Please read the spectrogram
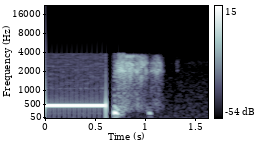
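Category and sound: signal or alarm, telephone dial tone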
